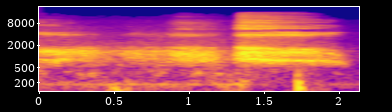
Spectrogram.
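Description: A young girl gasping in surprise: breathy gasps, the longest and loudest a little past halfway.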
